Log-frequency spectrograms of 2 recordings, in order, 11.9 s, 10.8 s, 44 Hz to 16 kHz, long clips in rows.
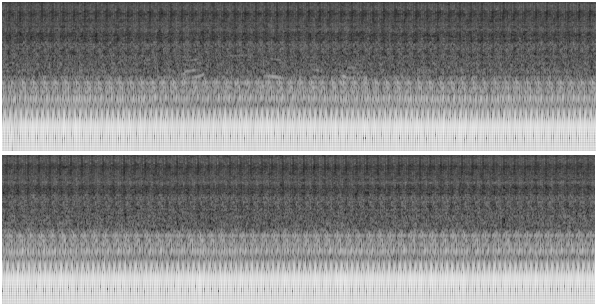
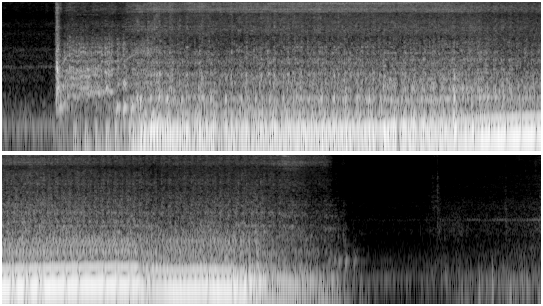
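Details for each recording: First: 1954 Chevrolet 150 old six-cylinder, just revived after sitting, coil jumped and temporary jumper-cable battery leads: steady, even low rumble with no misses, knocks or stumbles over thirteen seconds; normal smooth idle on its own fuel before running out of gas. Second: 1954 Chevrolet 150, first start after long storage, fuel hand-poured into carburetor: catches almost at once, deep fairly even rumble for about eight seconds, then dies as the poured fuel runs out.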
